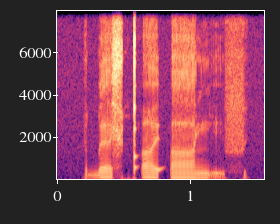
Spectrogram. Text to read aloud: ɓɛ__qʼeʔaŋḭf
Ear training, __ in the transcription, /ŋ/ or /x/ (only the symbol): x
